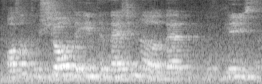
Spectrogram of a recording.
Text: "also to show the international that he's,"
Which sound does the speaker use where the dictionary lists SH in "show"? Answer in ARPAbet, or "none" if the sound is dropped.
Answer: SH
